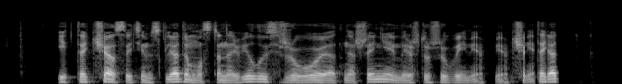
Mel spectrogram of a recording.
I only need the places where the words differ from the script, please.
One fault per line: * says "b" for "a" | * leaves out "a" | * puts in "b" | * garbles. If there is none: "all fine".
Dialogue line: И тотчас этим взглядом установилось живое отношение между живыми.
* garbles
